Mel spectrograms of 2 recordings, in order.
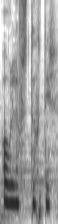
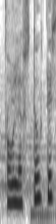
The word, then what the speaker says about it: Ólafsdóttir: Auður Ava Ólafsdóttir. Ólafsdóttir, c'est la fille de Ólafur, qui était le prénom de mon père.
